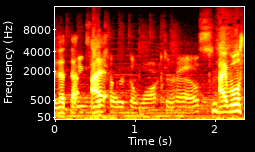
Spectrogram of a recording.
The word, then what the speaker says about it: Wachter: I've been saying it wrong this whole time, it's Wachter.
